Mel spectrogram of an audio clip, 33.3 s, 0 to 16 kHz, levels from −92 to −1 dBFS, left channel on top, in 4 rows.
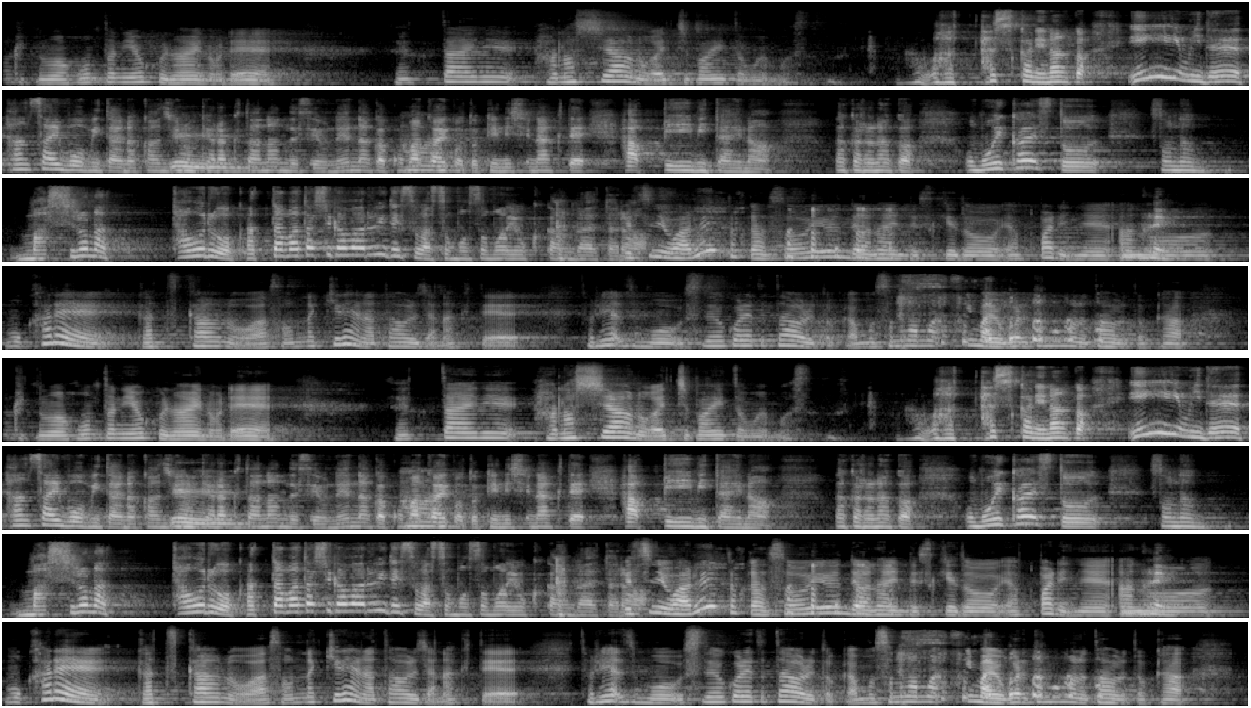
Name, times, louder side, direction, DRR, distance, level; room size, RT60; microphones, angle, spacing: voice 1, 0.1-2.1 2.6-5.3 9.4-10.0 11.0-11.4 20.3-20.4 20.8-24.7 25.0-33.1, right 3 dB, 80° right, 13 dB, 1.3 m, -32 dB
voice 2, 6.0-16.4 16.7-17.4 17.8-20.9 22.3-22.4 24.1-24.5 30.9-31.4 31.8-31.9 32.2-32.3, right 1 dB, 10° right, 13 dB, 0.9 m, -30 dB
29.5 x 29.0 x 6.5 m, 1.3 s
head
